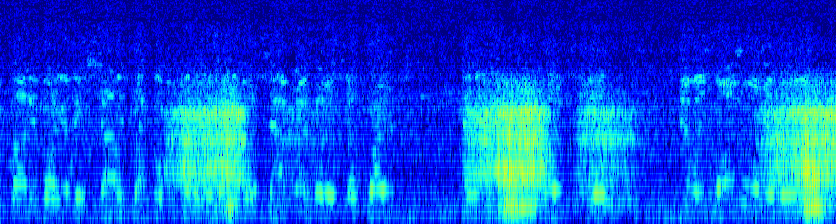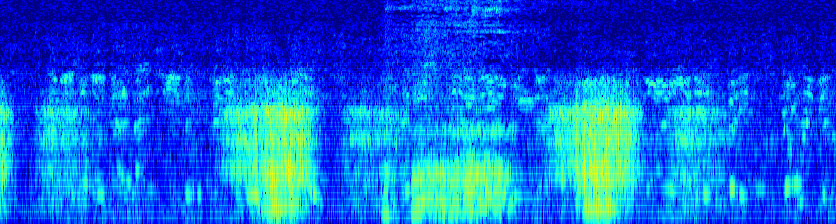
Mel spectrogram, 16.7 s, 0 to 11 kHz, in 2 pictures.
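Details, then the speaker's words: Sleep snoring. Loud, rough snores come with each breath, about 20 a minute and fairly steady, with no long pauses. Heavy snoring. "Okay, we got a little sleepy snores."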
